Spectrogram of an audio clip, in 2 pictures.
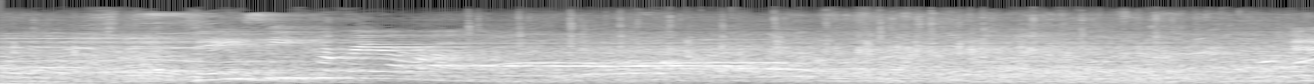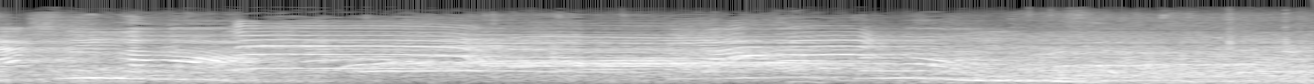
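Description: A large crowd cheers, whoops and shouts loudly in a big echoing hall.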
